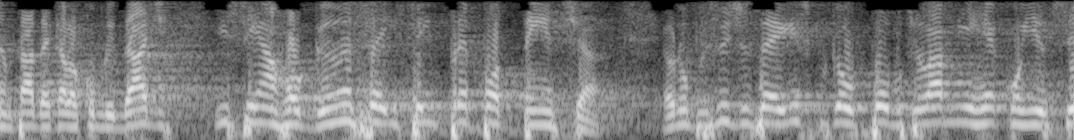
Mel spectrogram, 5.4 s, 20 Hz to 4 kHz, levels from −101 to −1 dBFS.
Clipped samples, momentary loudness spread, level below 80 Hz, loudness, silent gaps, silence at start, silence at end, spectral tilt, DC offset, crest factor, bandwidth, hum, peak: under 0.1%; 7 LU; -36 dBFS; -21 LUFS; none; 0 s; 0 s; -11.5 dB/octave; under 0.1%; 10 dB; 4 kHz; none; -10 dBFS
